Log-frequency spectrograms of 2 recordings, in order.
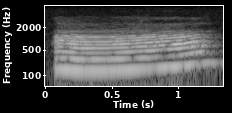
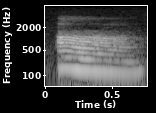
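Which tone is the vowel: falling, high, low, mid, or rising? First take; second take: rising; low. First: The pitch dips low, then goes up. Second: The pitch starts low and goes lower. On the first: "the rising tone" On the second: "the low tone"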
